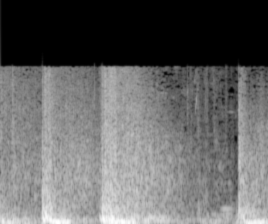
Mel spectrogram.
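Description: Grenade blasts in a first-person shooter video game: three loud, booming explosions land close, each a sharp broadband burst with a rumbling tail, the last one arriving after a quieter stretch.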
